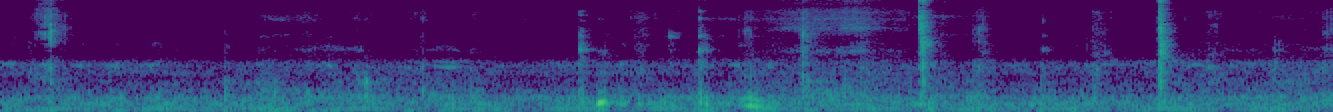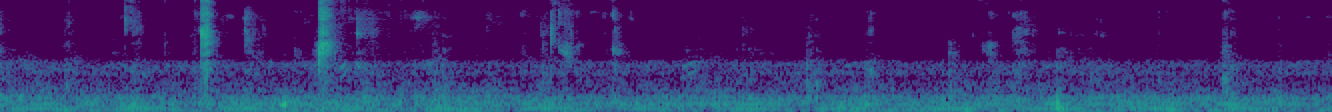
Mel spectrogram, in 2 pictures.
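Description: Faint close-up chewing of food, with sharp mouth clicks and smacks every second or two.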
